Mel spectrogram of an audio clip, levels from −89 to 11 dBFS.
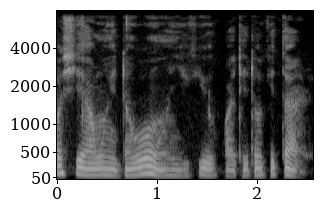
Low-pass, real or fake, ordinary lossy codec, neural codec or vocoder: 7.2 kHz; real; none; none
